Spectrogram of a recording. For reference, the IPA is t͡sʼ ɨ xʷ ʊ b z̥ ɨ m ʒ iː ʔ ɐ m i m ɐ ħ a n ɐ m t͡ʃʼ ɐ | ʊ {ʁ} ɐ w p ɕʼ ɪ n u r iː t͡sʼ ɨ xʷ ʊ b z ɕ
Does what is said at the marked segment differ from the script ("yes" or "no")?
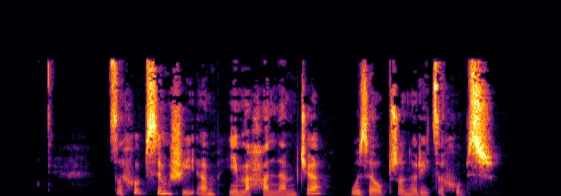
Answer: yes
